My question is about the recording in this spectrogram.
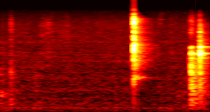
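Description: Two sharp clicks of hard plastic knock-off Duplo-style toy pieces knocking together, about half a second apart, the second with a short ring.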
